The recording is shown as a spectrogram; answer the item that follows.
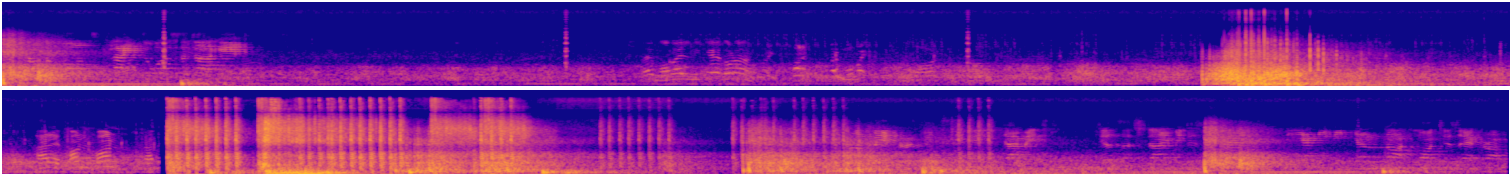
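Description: Air-dropped munitions exploding on a ground target: a heavy blast about twelve seconds in that dies away over a couple of seconds. From about seventeen seconds in, a rapid string of bangs runs for several seconds, and another burst of detonations follows soon after.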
